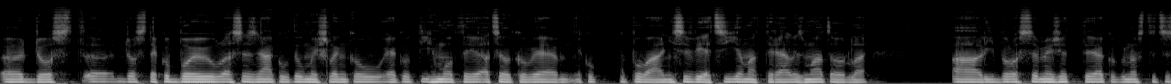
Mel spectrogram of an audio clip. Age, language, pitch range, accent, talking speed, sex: 20-39, Czech, 110-120 Hz, native, 150 wpm, male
